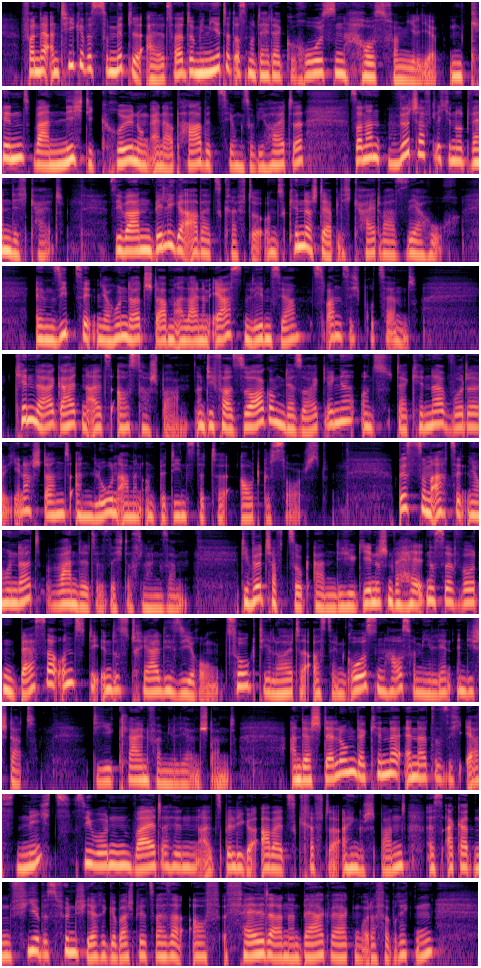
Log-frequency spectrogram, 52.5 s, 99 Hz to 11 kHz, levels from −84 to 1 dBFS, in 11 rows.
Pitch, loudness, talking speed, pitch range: 190 Hz, -20 LUFS, 145 wpm, 170-215 Hz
